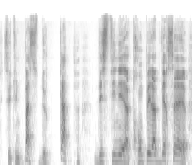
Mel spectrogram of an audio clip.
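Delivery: ordinary delivery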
